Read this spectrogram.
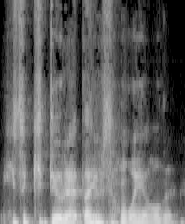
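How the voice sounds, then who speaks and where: An excitable man co-hosts a podcast in loose casual chat. He swears freely and laughs often, with a voice in a middle range for a man. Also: medium pitch, fast, slightly rough. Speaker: podcast co-host.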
